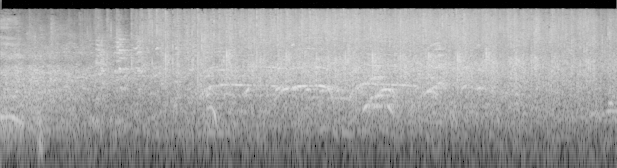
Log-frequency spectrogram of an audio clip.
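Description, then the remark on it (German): An audience at a comedy performance claps steadily for about nine seconds after a punchline, a dense, even wash of applause mixed with scattered laughter and a few voices calling out. “Aber jetzt nicht mit Applaus gerechnet an der Stelle.”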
